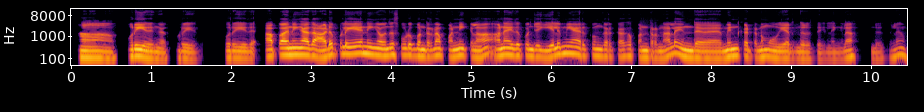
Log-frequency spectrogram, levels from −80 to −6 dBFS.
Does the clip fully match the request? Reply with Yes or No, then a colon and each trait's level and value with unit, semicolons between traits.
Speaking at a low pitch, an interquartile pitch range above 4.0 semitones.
Yes: low, 125 Hz; average, 4.4 semitones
